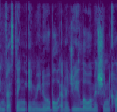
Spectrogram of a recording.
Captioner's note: speaking French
